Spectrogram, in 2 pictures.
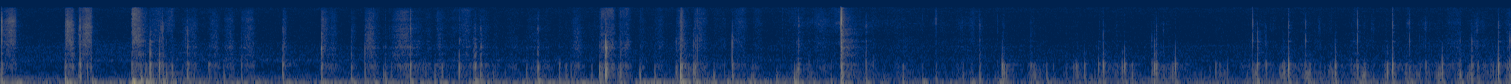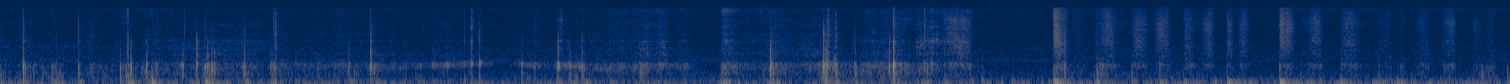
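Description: A small round white plastic Nivea cream jar is tapped and scratched with fingernails. The result is a steady stream of quick, dry clicks and soft scratching. The sound is quiet and mostly low and dull, and each tap dies away almost instantly.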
